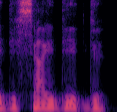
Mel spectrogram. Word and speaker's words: decided: rule guys any verb any verb ends with t or d I have to pronounce the E with d notice decide because the verb ends with d sound not not word I'm talking about sounds you have to say decided another example wait if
